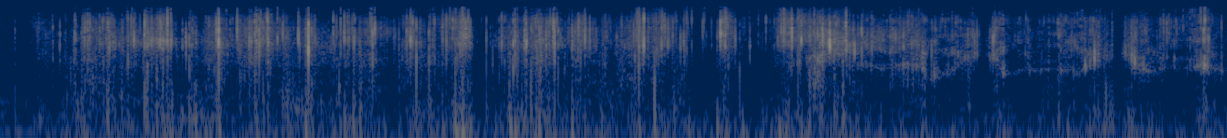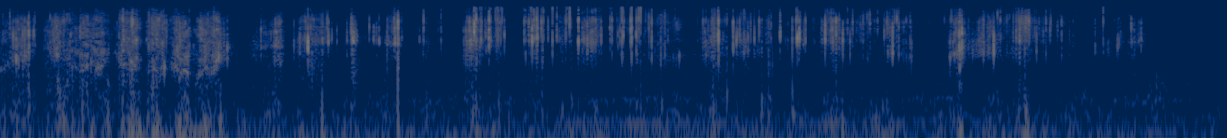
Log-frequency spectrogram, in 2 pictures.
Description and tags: Rubbing a wad of tape between my fingers and palms.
